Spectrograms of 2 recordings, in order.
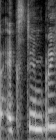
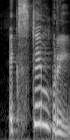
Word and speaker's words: extempore: एक्सटेम्परी यहां पर बच गया, और एक्सटेम्परी ही इसका क्या है? आंसर। एक्सटेम्परी, बहुत बच्चे इसको बोलते हैं एक्सटेम्पोर, एक्सटेम्पोर नहीं होता है।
